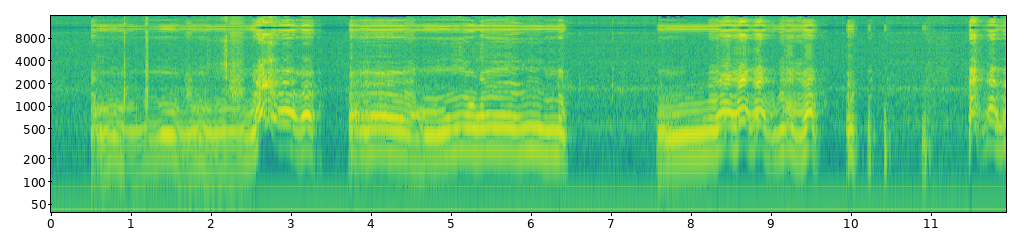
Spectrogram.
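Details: A female Chihuahua puppy mumbles in long, wavering whines with a few short yips near the end, wanting to play while her brother takes her ball.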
